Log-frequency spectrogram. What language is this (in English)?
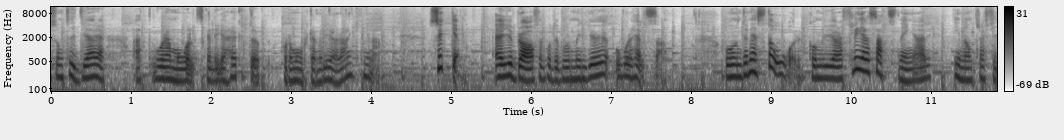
Swedish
